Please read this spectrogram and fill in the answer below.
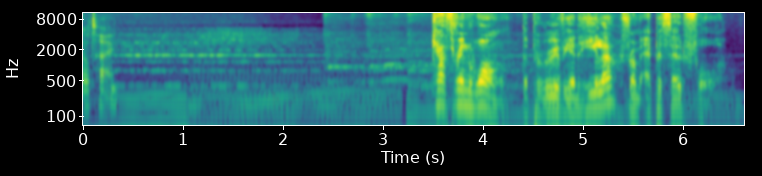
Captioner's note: voiceover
